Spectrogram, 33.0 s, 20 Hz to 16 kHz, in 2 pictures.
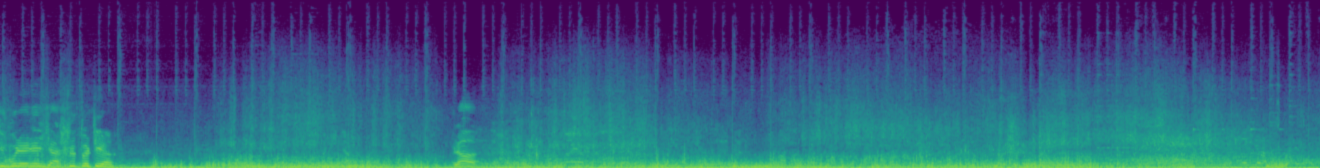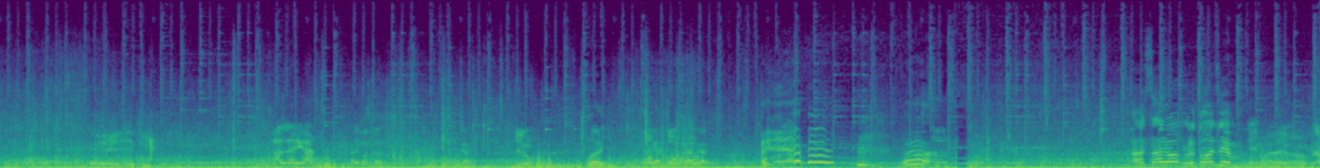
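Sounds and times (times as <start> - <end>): water splashing at hull: 0.0 - 26.2
boat engine rumble: 0.0 - 33.0
wind buffeting microphone: 0.0 - 33.0.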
